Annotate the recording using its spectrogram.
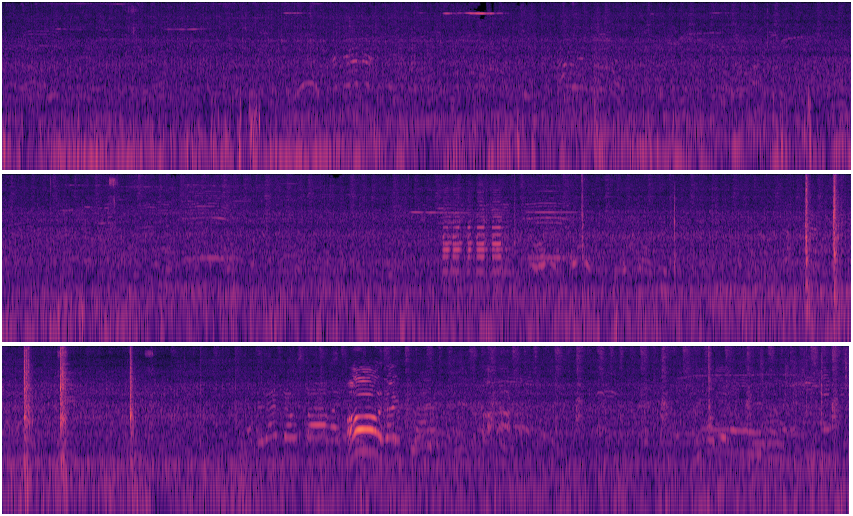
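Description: Toyota minibus taxi engines running amid background crowd voices. A brief horn toot comes about halfway through, then four sharp bangs in quick succession a few seconds later. Near the end there is a short loud sound that bends in pitch.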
